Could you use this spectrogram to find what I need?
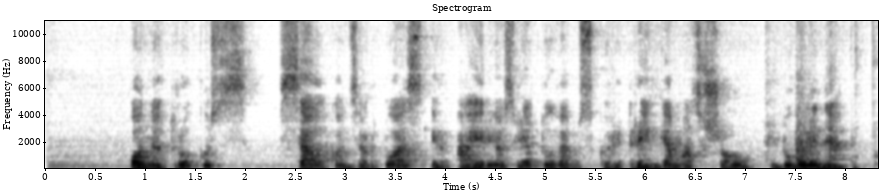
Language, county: Lithuanian, Panevėžys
